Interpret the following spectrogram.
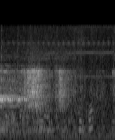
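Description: A long horn blast held on one steady note, ending about half a second in, followed by a few low voices.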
